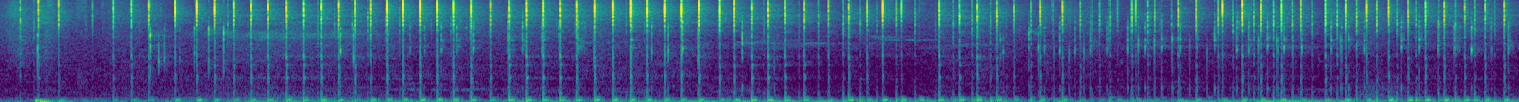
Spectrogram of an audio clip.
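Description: Long nails tap and scratch rapidly along the side of a medium-sized clear plastic pump spray bottle filled with orange liquid. The result is a steady stream of quick, crisp clicks over a dull low thump, with short bright scratchy edges between the taps.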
